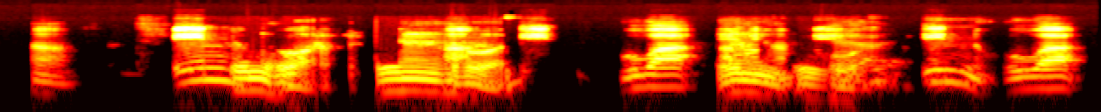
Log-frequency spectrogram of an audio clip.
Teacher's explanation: ظاہر کرنا ہے، یعنی ناک کے اندر روک کے نہیں رکھنا ہے، ظاہر کرنا ہے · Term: اظہار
